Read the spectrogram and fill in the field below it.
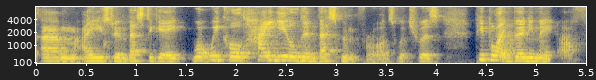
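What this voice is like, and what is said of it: English accent. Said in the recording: “as you can tell by my not so California accent, I'm from England originally”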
